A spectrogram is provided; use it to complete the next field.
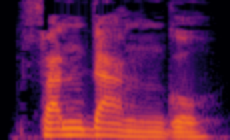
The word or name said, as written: fandango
